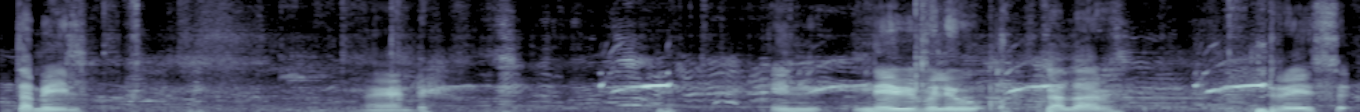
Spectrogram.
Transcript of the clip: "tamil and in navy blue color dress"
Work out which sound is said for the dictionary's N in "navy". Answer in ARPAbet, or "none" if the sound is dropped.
N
